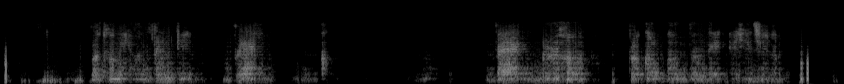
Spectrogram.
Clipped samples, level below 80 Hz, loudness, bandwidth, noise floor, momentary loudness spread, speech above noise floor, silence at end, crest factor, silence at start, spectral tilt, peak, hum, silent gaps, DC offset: under 0.1%; -66 dBFS; -39 LUFS; 8 kHz; -81 dBFS; 17 LU; 42 dB; 0.35 s; 28 dB; 0.05 s; -2.5 dB/octave; -14 dBFS; none; none; under 0.1%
